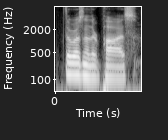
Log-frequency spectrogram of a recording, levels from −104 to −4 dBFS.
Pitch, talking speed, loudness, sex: 120 Hz, 220 wpm, -16 LUFS, male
